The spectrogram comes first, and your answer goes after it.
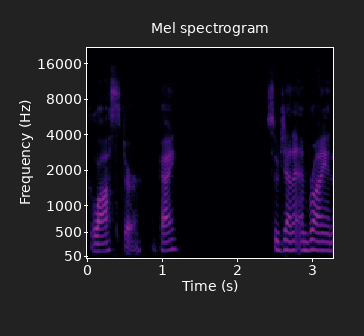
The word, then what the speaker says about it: Gloucester: guys you guys are on fire today it's gluster okay so Jenna and Brian are from Gloucester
